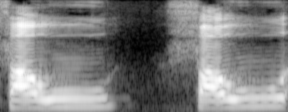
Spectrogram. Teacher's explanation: ஃபௌ அப்படின்னு சொல்லும்போது வாயை வந்து குவிங்க, இது வந்து வாவுல் லீனு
